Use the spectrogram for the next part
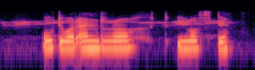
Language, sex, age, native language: Icelandic, female, 11, Icelandic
